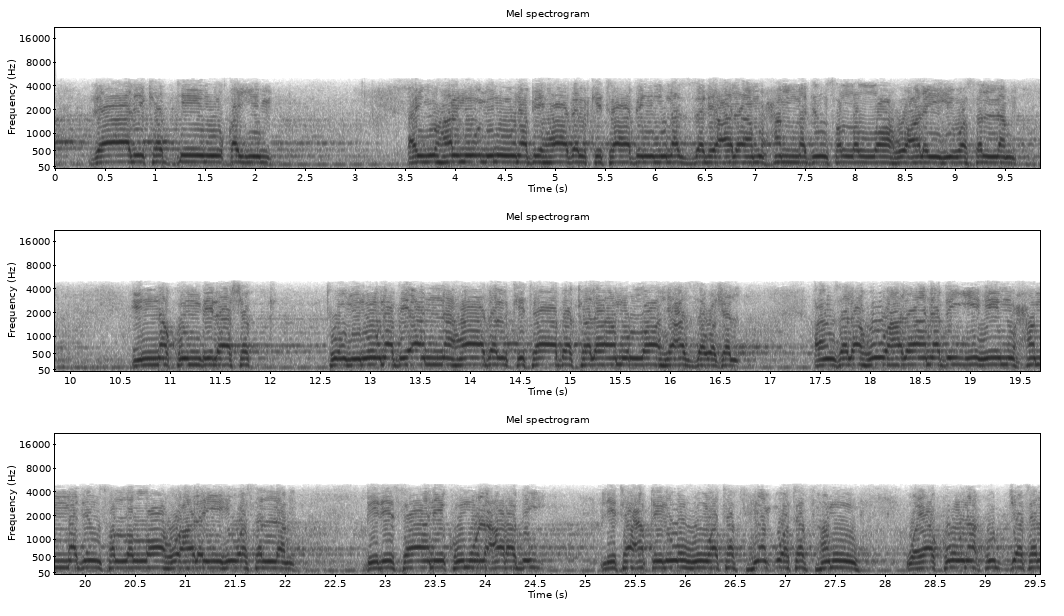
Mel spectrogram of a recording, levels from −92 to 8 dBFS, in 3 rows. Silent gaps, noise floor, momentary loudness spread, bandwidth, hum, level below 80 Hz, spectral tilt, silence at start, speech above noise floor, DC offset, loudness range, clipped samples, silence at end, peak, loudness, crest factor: none; -32 dBFS; 16 LU; 4.8 kHz; none; -44 dBFS; -11 dB/octave; 0 s; 21 dB; under 0.1%; 2 LU; under 0.1%; 0 s; -2 dBFS; -13 LUFS; 10 dB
